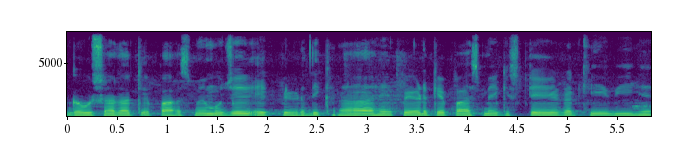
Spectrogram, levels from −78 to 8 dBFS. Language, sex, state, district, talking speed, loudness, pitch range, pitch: Hindi, male, Uttar Pradesh, Jyotiba Phule Nagar, 195 wpm, -18 LUFS, 130-140 Hz, 135 Hz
